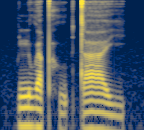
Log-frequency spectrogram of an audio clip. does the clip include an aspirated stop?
yes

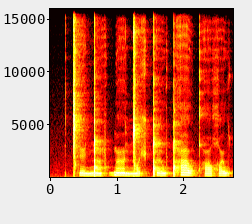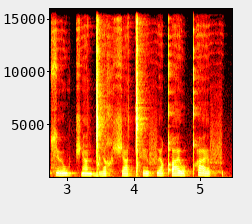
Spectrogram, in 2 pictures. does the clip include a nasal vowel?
yes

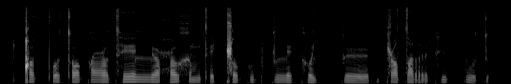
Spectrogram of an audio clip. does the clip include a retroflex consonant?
no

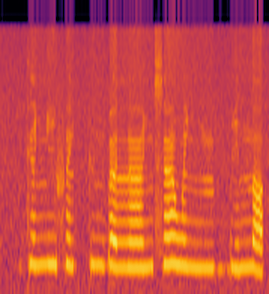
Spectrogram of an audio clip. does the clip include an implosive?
yes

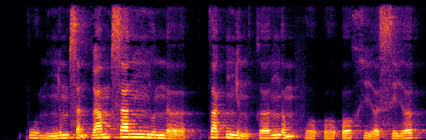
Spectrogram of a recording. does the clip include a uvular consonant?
no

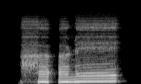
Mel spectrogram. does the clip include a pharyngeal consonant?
no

